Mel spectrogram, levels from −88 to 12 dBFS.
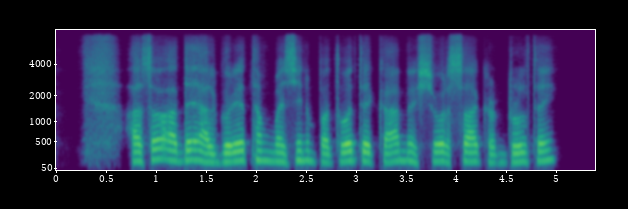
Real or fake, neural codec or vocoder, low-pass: fake; codec, 16 kHz, about 1 kbps, DyCAST, with the encoder's durations; 7.2 kHz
